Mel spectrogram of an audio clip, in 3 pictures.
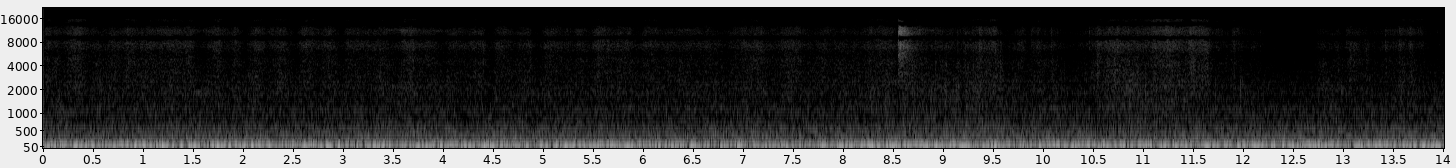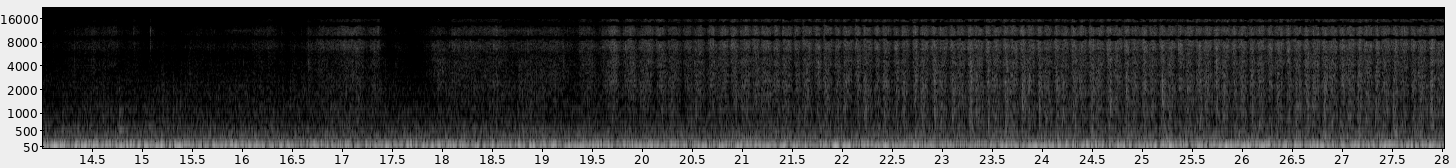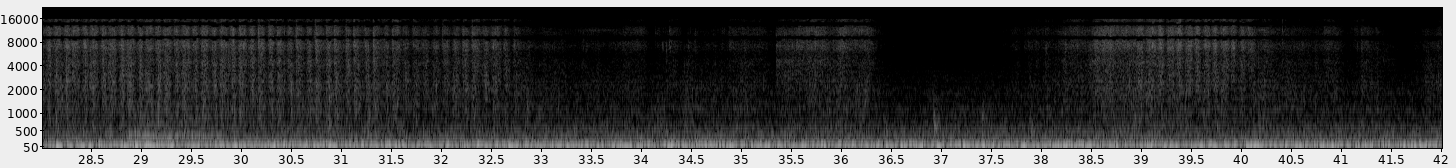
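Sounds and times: steady low rumble: 0.0s - 42.0s
fingers scrubbing lathered hair: 18.0s - 33.1s, 38.2s - 40.8s.

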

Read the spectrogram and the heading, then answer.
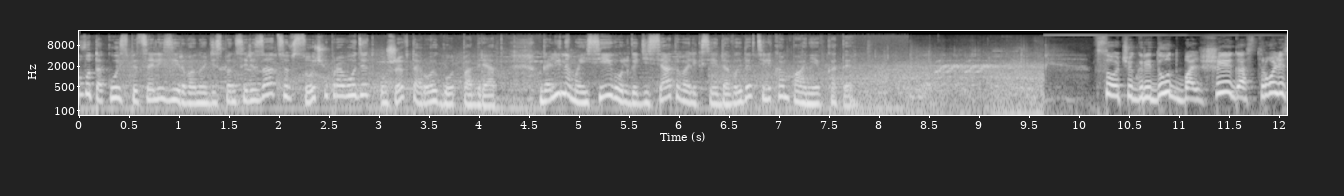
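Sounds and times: outdoor background hum: 0.0s - 9.8s
faint high warbling call: 8.5s - 9.3s.

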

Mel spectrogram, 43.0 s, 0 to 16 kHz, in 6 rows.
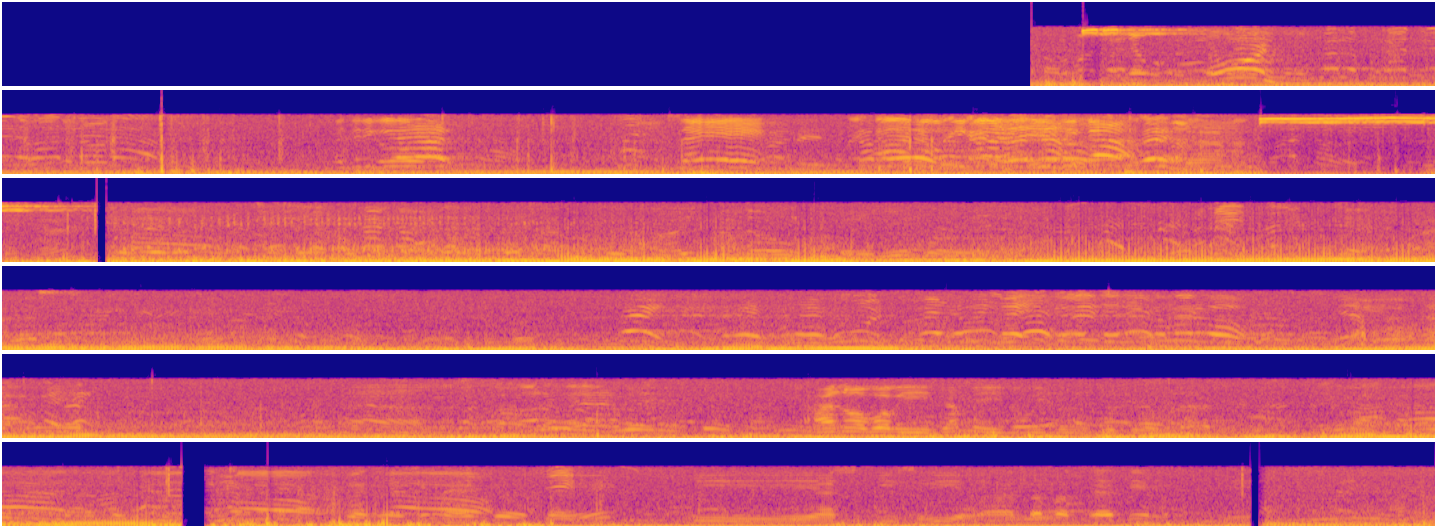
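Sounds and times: players calling out: 8.9s - 32.2s
low rumble on microphone: 14.0s - 26.1s, 27.2s - 38.7s.

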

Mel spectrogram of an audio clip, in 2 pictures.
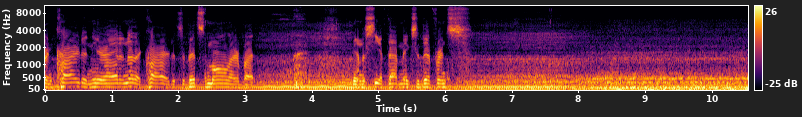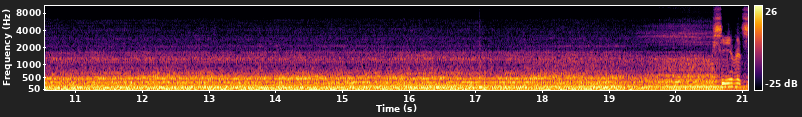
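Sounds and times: atv engine running: 0.0s - 21.0s.

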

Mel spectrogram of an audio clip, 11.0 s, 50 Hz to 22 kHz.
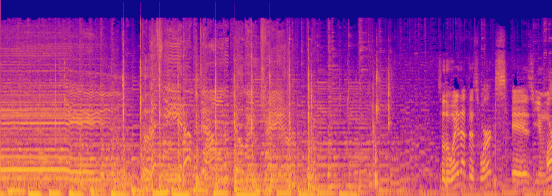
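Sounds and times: country music with plucked strings: 0.0s - 11.0s.

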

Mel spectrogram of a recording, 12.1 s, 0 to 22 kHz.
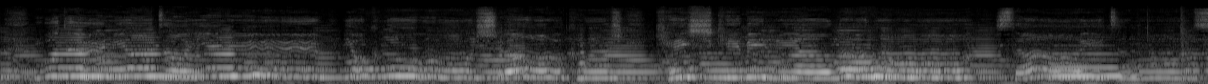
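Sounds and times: woman singing folk song: 0.0s - 12.0s.

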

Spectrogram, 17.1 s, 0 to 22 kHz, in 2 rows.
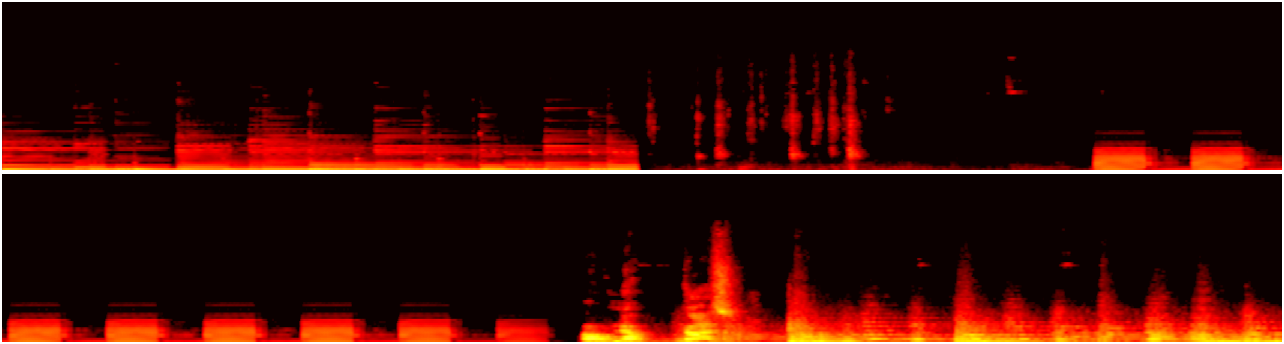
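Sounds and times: guitar music: 0.0s - 4.2s, 12.7s - 17.0s
electronic alarm beeping: 7.3s - 13.0s.

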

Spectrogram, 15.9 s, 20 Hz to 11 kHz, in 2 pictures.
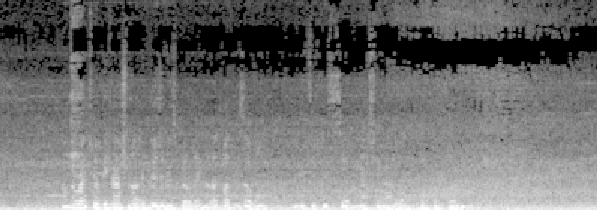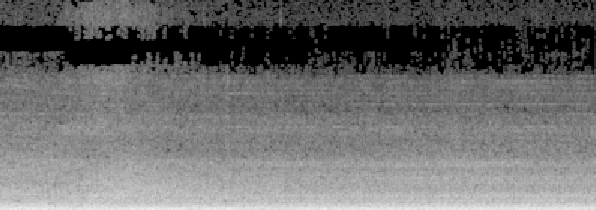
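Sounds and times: traffic rumble: 0.0s - 15.9s.

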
